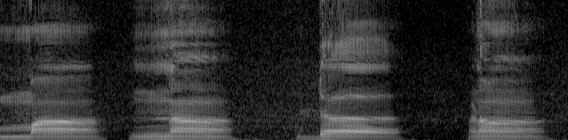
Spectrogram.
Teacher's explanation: नासिक्य यानी कि इसमें नाक से निकलती है आवाज़ इन व्यंजनों को बोलने के लिए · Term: नासिक्य व्यंजन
